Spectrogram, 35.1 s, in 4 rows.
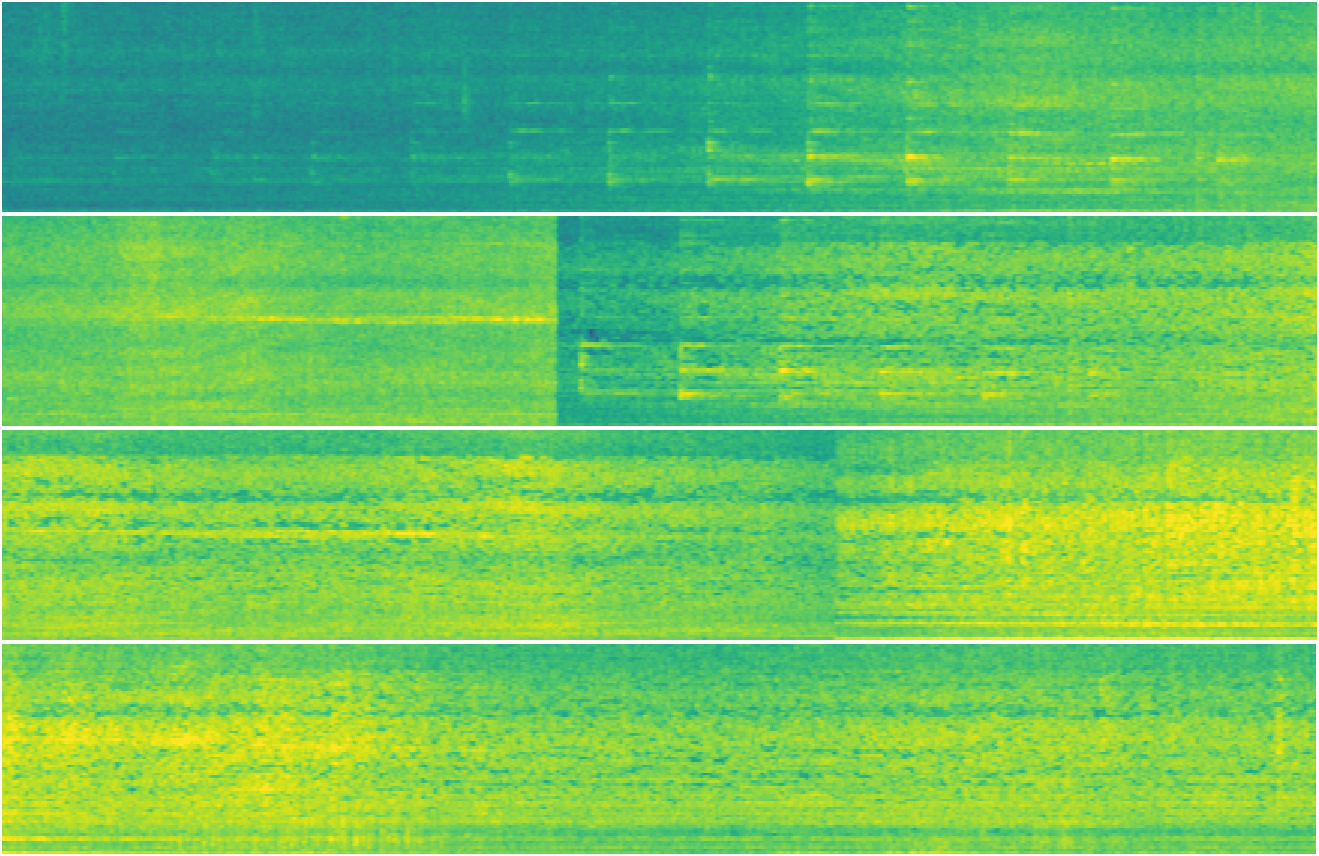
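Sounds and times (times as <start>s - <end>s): train rumbling on rails: 1.2s - 35.0s.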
